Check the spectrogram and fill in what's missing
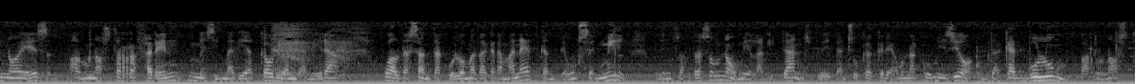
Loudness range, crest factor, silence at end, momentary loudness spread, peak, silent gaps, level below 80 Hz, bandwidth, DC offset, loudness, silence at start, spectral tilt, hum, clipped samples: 2 LU; 16 dB; 0 s; 5 LU; -10 dBFS; none; -30 dBFS; 8 kHz; under 0.1%; -29 LUFS; 0 s; -5.5 dB/octave; none; under 0.1%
